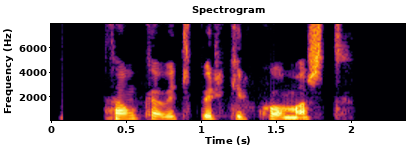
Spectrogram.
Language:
Icelandic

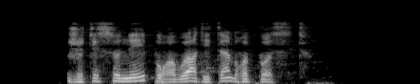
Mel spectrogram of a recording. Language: French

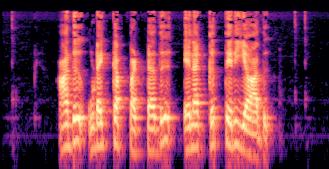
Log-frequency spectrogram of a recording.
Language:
Tamil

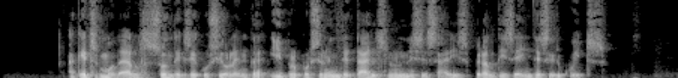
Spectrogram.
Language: Catalan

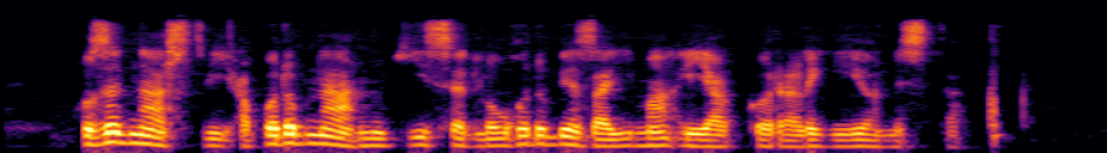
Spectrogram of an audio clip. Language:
Czech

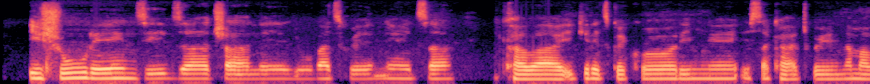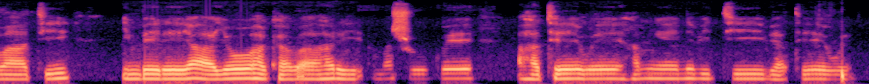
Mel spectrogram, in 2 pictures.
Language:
Rundi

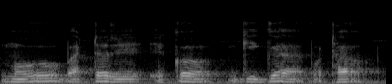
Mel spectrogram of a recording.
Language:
Odia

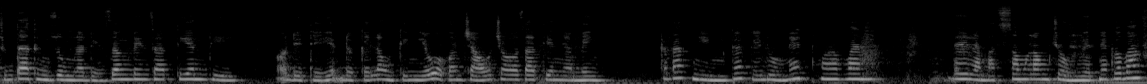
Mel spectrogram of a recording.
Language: Vietnamese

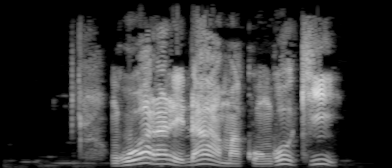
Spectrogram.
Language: Taita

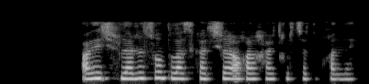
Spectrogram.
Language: Uzbek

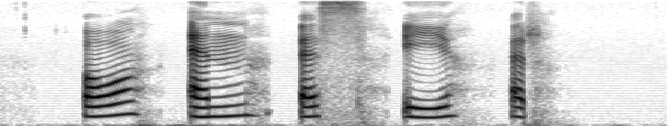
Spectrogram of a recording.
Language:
Swedish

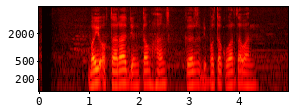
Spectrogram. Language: Sundanese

